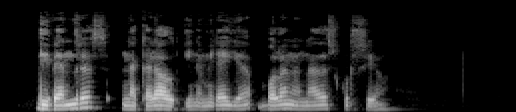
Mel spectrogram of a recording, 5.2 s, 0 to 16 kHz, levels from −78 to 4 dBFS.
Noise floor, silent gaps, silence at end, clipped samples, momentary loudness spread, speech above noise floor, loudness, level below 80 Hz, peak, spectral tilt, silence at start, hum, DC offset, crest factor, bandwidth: -77 dBFS; none; 1.3 s; under 0.1%; 15 LU; 58 dB; -20 LUFS; -62 dBFS; -2 dBFS; -6 dB/octave; 0.35 s; none; under 0.1%; 20 dB; 10 kHz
